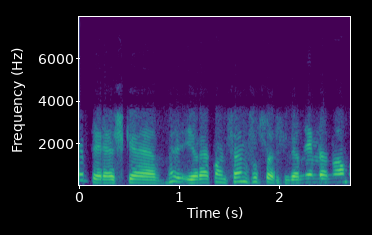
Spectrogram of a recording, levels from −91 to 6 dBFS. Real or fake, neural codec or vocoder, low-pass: real; none; 7.2 kHz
